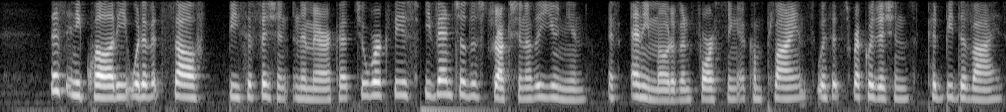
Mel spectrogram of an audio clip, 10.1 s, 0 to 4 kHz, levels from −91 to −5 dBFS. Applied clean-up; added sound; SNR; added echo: none; none; none; none.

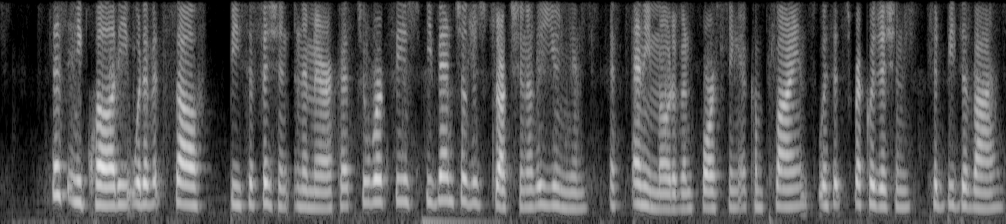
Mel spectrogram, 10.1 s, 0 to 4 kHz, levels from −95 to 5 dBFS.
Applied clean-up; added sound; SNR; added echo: neural separator model SepFormer DNS4.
